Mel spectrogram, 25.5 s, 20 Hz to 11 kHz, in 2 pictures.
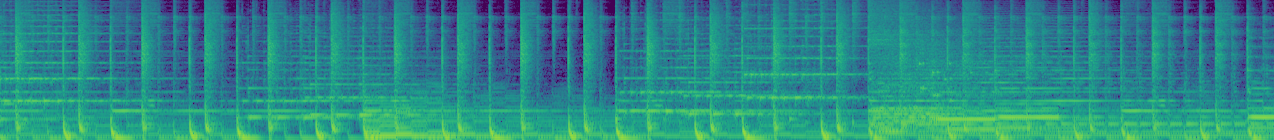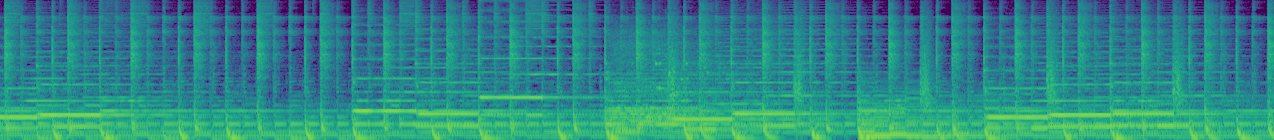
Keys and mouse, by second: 0.2 middle click, 0.6 alt+z, 1.4 1, 1.9 middle click, 2.5 click, 3.0 shift+click, 3.4 f, 3.8 click, 4.3 shift+click, 4.7 f, 5.1 alt+z, 5.3 alt+z, 5.4 middle click, 5.9 click, 6.5 shift+click, 6.9 f, 7.0 middle click, 7.6 click, 8.2 middle click, 8.6 shift+click, 9.2 alt+z, 9.6 middle click, 9.9 Tab, 12.6 middle drag, 13.3 middle drag, 13.8 Tab, 14.3 click, 14.9 g, 15.9 g, 16.4 middle click, 16.8 middle click, 17.9 g, 18.4 middle click, 18.8 middle click, 19.2 g, 19.8 middle click, 20.3 middle click, 21.0 click, 21.2 g, 21.7 middle click, 22.6 g, 23.0 middle click, 23.6 click, 23.8 middle click, 24.2 g, 24.9 middle click.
